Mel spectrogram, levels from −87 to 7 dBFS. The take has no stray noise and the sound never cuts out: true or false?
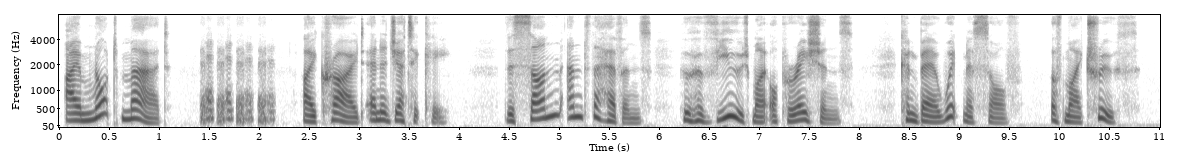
false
